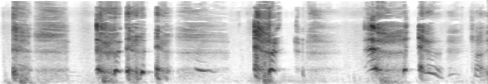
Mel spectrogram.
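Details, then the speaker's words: A child's bad cough: repeated harsh coughs in short clusters, about eight bursts, some with throat clearing. "I have a bad cough today."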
